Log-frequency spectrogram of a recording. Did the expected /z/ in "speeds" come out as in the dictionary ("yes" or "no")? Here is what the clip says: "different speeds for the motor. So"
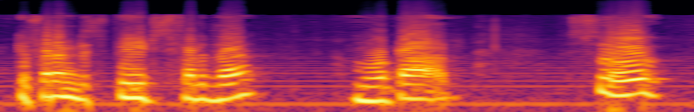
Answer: no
